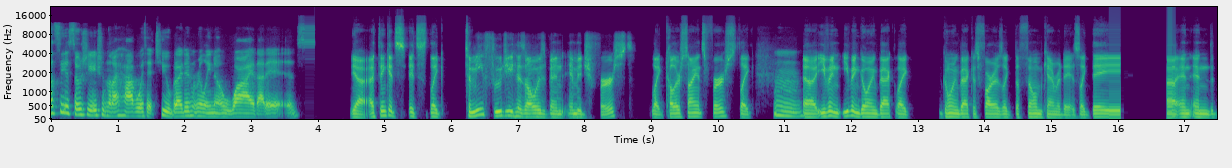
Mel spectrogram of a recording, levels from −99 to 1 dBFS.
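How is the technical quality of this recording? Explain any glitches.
The recording has three glitches: two stretches of robotic buzzing and one period of degraded, muffled sound.

Robotic sound from repeated short buffers appears from 3.83 to 4.34 s, right after "really know why that", and from 15.88 to 16.87 s, after "film camera days like". The likely cause is audio arriving too seldom, so the same short fragment is replayed to fill the gaps. The repetition imposes a fixed 66.7 Hz buzz, which fits a fragment of about 15 ms. The first stretch is buzz throughout, and the second is mostly buzz.

A call bitrate drop runs from 6.34 to 8.81 s, between "it's it's like to" and "like color science first". The encoder's budget fell from 32 to 9 kbps, staying at its lowest for 1.61 s, and the audio bandwidth shrank from 20 kHz to 8 kHz. As a result, the speech sounds coarse and dull until the bitrate recovers.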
